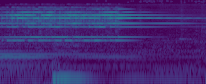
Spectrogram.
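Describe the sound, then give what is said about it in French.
A telephone rings steadily with a bright, buzzing bell tone, loud, filling the whole moment with no voices over it. “Le téléphone”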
